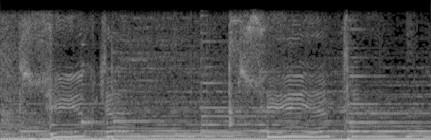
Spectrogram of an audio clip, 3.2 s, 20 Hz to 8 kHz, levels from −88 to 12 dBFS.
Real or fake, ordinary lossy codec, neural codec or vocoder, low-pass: real; none; none; 7.2 kHz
